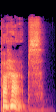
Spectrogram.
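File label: "perhaps", British English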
